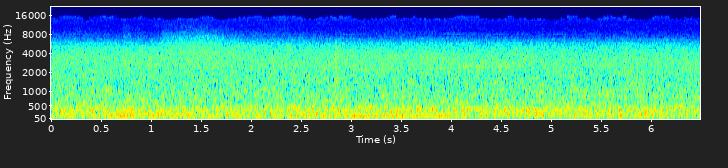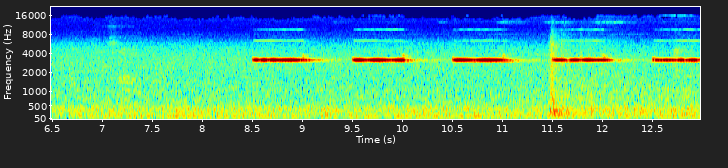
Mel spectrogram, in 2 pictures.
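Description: A train hums steadily while standing still.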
